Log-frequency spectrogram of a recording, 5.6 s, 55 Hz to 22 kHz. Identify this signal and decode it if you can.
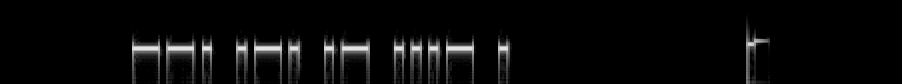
Morse code, heard as a keyed tone, about 23 wpm, 700 Hz. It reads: GRAVE
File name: 5 Letter Words - First 3 Letters Given - 22wpm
